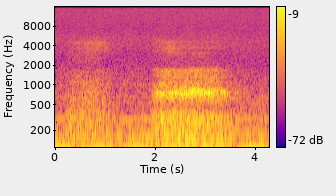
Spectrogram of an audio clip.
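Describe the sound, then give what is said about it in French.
Slow, purely abdominal breathing during a guided breathing exercise, with hands on the belly: a few long, soft, airy breaths in and out, heard alone without talk. “3 fois, lentement, respiration uniquement abdominale. On y va.”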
